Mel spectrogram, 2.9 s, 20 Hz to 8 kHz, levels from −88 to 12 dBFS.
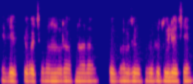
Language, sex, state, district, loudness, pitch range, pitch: Bengali, male, West Bengal, Malda, -19 LUFS, 140-145 Hz, 140 Hz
